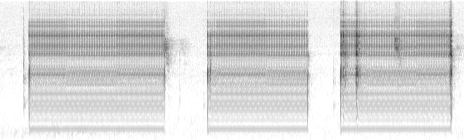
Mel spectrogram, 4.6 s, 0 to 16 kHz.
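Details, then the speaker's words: Philco 41225 radio under repair: touching the input with a screwdriver gives three loud buzzy hum bursts about 1.5 s each, showing the amplifier stage is working; tube contact or open rectifier was first suspected. "see that amp is very awake so this is a little bit hard to follow"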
